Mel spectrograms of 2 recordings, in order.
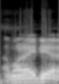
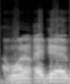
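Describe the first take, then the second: No difference in how they are said.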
